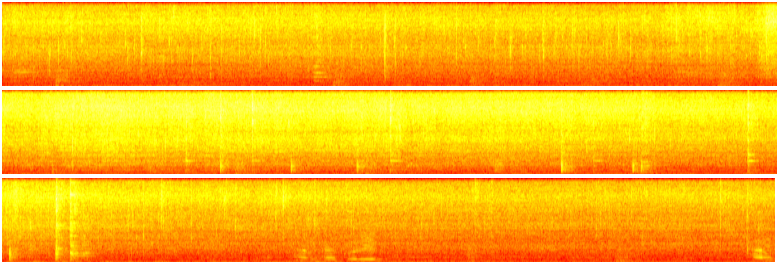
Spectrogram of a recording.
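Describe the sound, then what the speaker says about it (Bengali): Garlic sizzles steadily in a hot pan while a utensil stirs it, scraping and clicking against the metal; the frying grows louder midway and carries on alone without talk, in a Bengali kitchen cooking taro leaves. "এখন দিয়ে দেব রসুন।"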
